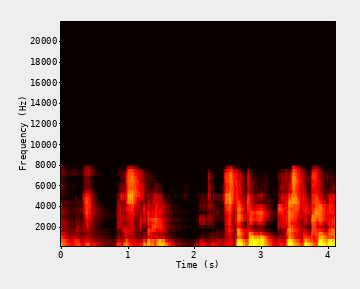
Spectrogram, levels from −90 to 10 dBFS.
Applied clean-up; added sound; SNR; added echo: neural mask model DeepFilterNet 3.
